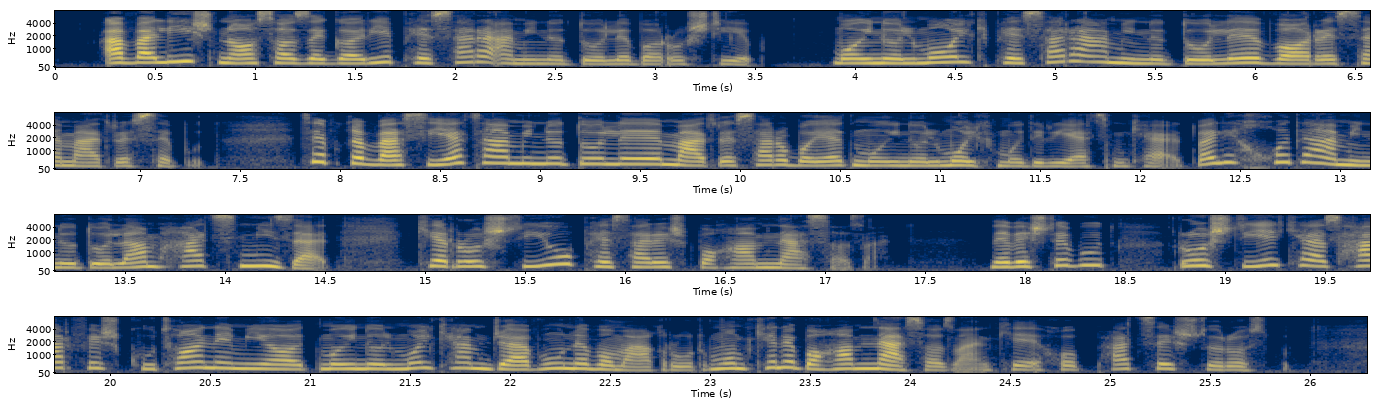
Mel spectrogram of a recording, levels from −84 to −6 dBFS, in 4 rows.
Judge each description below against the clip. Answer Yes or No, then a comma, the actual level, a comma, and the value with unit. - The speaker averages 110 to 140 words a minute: No, fast, 155 wpm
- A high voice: Yes, high, 240 Hz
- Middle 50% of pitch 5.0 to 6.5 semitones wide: Yes, average, 5.3 semitones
